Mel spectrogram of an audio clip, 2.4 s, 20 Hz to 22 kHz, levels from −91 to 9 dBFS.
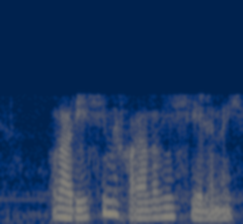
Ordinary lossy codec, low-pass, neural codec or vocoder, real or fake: AAC, 16 kbps; 7.2 kHz; none; real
